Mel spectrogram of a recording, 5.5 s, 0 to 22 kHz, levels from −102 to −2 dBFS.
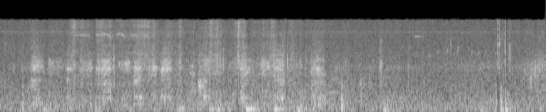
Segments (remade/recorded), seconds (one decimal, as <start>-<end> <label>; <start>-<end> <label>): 0.0-1.0 recorded; 1.0-1.5 remade; 1.5-5.5 recorded

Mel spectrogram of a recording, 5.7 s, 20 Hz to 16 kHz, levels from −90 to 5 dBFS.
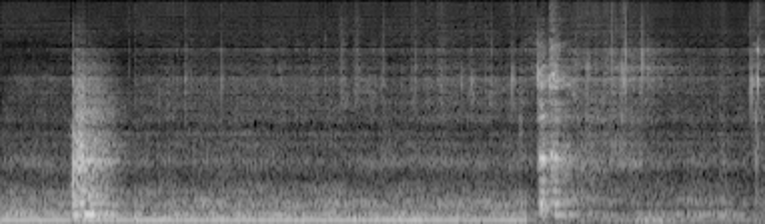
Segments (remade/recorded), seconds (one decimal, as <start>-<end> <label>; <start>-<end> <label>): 0.0-5.7 remade

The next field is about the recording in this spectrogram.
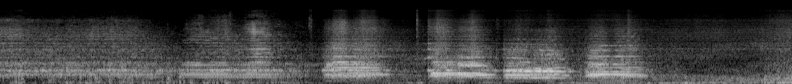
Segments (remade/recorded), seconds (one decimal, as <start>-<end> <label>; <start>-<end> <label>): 0.0-3.1 recorded; 3.1-7.9 remade

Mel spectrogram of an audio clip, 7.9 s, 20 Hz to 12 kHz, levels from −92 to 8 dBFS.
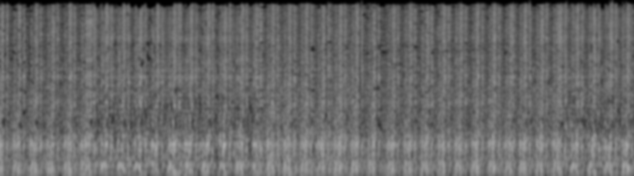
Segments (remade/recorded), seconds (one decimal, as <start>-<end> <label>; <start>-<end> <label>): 0.0-1.1 recorded; 1.1-3.2 remade; 3.2-7.0 recorded; 7.0-7.9 remade

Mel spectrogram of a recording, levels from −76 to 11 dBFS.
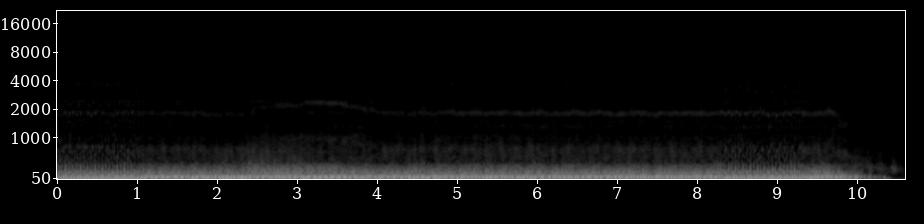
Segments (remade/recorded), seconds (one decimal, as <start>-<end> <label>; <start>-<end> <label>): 0.0-1.0 recorded; 1.0-8.3 remade; 8.3-9.3 recorded; 9.3-10.6 remade

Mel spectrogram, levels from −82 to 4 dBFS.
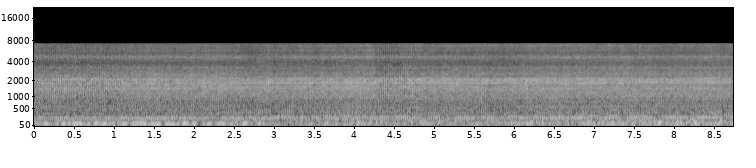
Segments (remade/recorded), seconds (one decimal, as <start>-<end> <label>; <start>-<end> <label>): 0.0-1.1 recorded; 1.1-4.3 remade; 4.3-4.8 recorded; 4.8-8.7 remade

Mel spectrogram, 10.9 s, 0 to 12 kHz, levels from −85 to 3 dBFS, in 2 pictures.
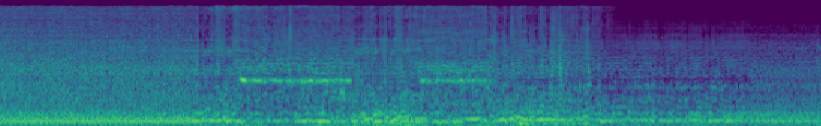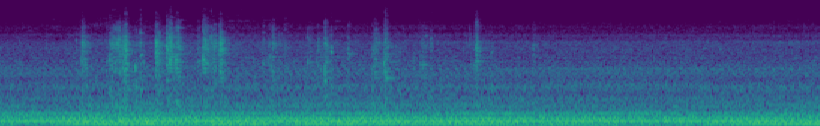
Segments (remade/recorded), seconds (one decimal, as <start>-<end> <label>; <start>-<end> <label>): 0.0-1.3 recorded; 1.3-5.0 remade; 5.0-10.9 recorded

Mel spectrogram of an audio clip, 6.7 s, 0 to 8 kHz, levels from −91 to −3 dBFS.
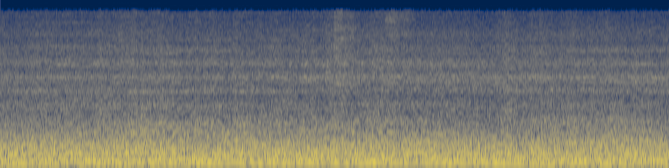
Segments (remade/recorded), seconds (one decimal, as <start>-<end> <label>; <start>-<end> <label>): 0.0-1.7 recorded; 1.7-5.3 remade; 5.3-6.7 recorded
